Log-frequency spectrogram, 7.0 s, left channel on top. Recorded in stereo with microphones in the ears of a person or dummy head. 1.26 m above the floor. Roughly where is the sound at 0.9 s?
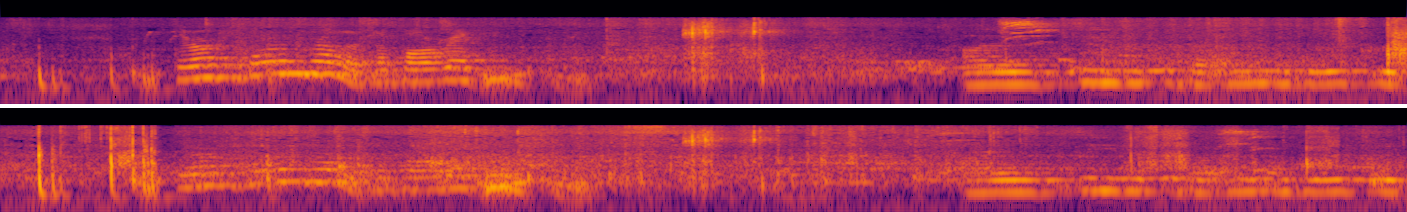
Left.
